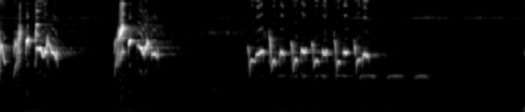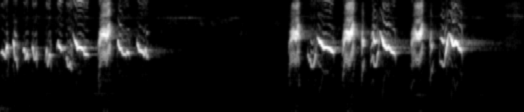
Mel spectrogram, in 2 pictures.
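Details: Sooty-headed bulbul singing, a recording meant as a lure for morning, afternoon and night; short bursts of sharp chirps and quick bubbling phrases, one a fast trill of even notes, separated by brief pauses.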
